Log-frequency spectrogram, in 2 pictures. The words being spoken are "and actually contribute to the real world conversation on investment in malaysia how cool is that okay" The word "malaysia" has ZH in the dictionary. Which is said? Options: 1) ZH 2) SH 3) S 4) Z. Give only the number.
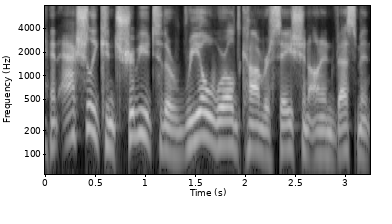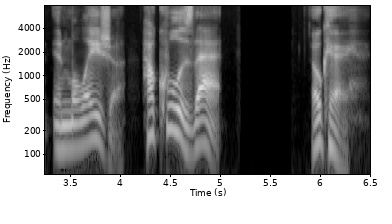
1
